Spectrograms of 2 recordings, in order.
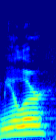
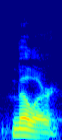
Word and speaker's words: Mueller: First and foremost, my colleagues in education here, Andy Ament and Gabe Mueller. And I said, I did it. Miller. It's spelled like Mueller, but it's Miller.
